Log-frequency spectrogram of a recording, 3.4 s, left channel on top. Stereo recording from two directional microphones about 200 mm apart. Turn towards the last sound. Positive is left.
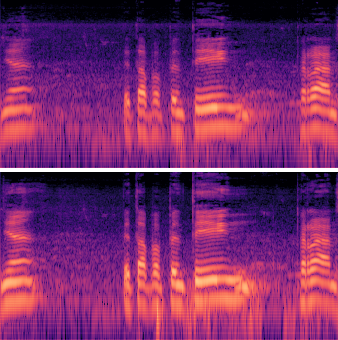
turn(degrees=-60)  # may be behind; listen again after turning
